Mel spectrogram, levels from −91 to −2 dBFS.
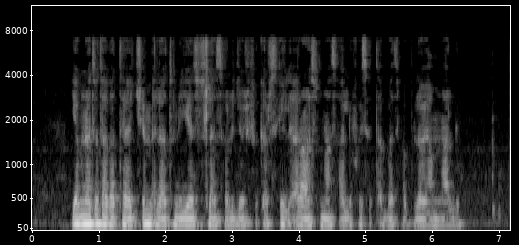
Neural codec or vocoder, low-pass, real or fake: none; 7.2 kHz; real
